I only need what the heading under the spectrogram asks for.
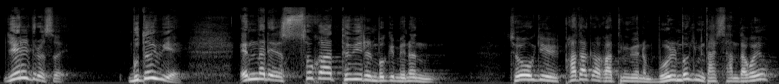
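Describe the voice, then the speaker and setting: A man's voice: high voice, fairly quick. A male pastor with a Gyeongsang Korean accent preaching a sermon in church, often acting out little dialogues. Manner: lively preaching with acted-out dialogue. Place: church sanctuary.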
